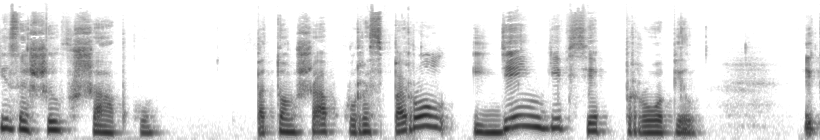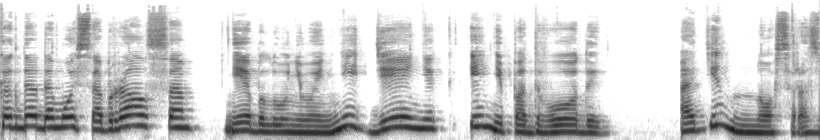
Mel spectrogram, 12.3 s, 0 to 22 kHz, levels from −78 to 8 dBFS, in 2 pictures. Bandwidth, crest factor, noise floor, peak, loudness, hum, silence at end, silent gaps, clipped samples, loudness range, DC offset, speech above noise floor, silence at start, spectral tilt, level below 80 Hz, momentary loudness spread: 16.5 kHz; 12 dB; -62 dBFS; -2 dBFS; -14 LUFS; none; 0 s; none; under 0.1%; 4 LU; under 0.1%; 49 dB; 0 s; -5.5 dB/octave; -58 dBFS; 9 LU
